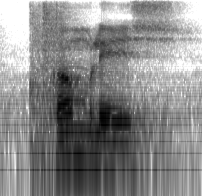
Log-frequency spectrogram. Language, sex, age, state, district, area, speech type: Marathi, male, 30-45, Maharashtra, Hingoli, urban, spontaneous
